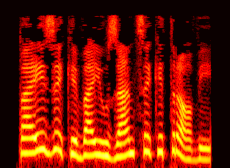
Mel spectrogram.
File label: italian sayings about life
